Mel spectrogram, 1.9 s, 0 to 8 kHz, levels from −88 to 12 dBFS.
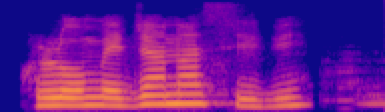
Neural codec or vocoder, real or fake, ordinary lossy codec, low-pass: none; real; MP3, 64 kbps; 7.2 kHz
